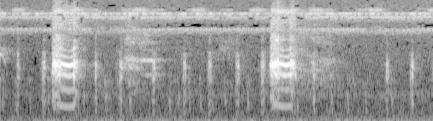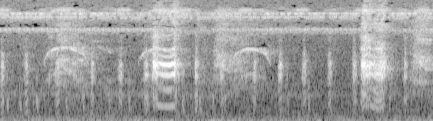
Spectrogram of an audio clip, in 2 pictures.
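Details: Red junglefowl heard while a female decoy lures wild males, early morning in hot Ramadan weather, males in breeding mood. Four brief bright calls come at uneven intervals of two to three seconds over a constant shrill insect hum.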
